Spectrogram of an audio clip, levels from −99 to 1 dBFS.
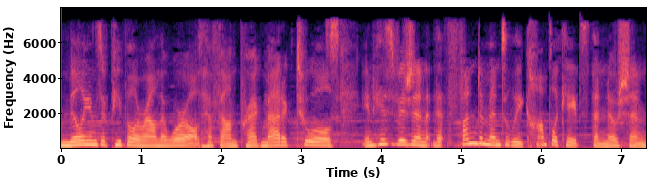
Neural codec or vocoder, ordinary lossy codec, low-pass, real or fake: none; AAC, 32 kbps; 7.2 kHz; real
